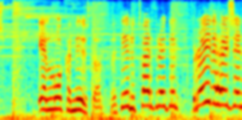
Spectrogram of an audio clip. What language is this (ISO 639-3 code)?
isl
